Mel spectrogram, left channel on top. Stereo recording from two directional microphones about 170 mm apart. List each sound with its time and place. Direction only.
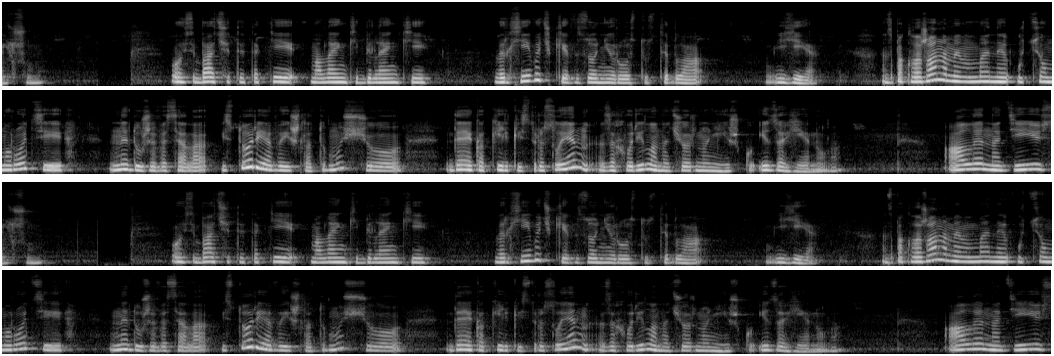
1.7 s a woman's voice: 35° left (ahead or behind)
19.9 s speech: 30° left (ahead or behind)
